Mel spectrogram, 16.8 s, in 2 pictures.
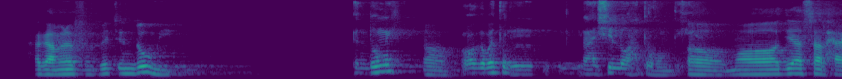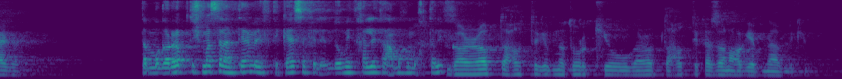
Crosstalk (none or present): none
